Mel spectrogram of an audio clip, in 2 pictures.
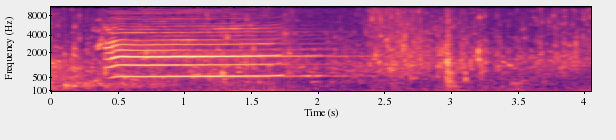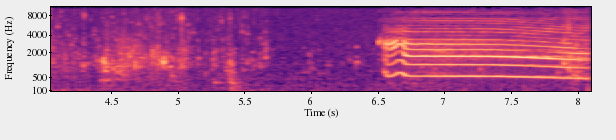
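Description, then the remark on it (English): The call of a lone male Chugach transient killer whale, recorded in 2019, sounds twice: loud, drawn-out harmonic wails that swoop then hold a steady pitch, separated by several seconds of watery underwater hiss and crackle. No one speaks. “He says the distinct call is one he's hearing less and less as the population of whales dwindles.”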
